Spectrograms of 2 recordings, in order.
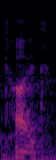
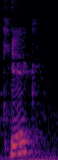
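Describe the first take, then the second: First: The vowel is a long i, as in bike. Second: The vowel is a short i, as in kick. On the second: "Is it pronounced kick?"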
